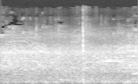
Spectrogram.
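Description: A volleyball struck once with a sharp smack a little past halfway through, over the steady chatter of a crowd of spectators.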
